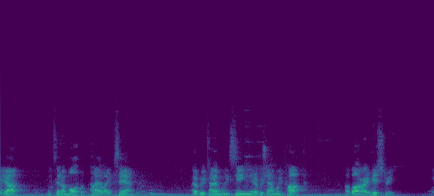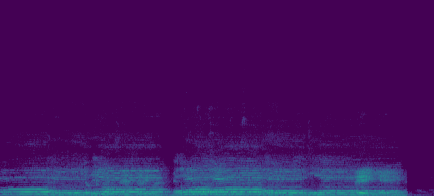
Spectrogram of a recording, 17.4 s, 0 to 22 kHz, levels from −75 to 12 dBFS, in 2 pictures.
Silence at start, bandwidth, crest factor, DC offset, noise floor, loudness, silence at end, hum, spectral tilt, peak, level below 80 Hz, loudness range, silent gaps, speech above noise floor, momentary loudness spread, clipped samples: 0 s; 11 kHz; 20 dB; under 0.1%; -61 dBFS; -28 LUFS; 0.55 s; none; -6.5 dB/octave; -8 dBFS; -66 dBFS; 4 LU; none; 36 dB; 18 LU; under 0.1%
